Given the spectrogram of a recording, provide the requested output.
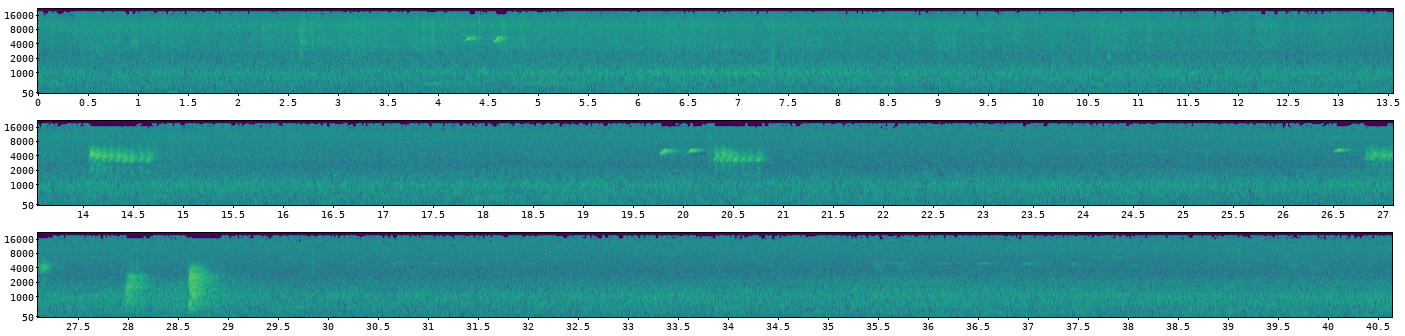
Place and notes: Ветер. Пение птиц. Звуки производства и частного сектора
